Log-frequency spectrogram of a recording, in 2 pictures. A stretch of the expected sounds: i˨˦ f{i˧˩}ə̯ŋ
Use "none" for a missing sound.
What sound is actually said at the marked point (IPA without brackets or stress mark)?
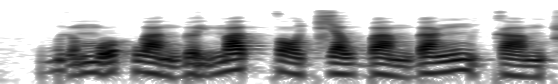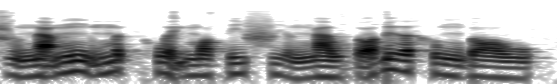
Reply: i˧˩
